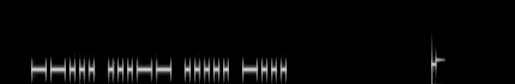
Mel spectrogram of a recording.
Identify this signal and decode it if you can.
Morse code, heard as a keyed tone, about 25 wpm, 700 Hz. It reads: 735B
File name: practice / 25wpm / Four Letter-Number Combinations - 25wpm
